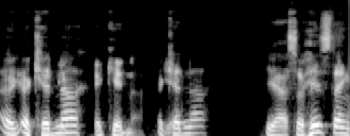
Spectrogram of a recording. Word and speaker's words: echidna: So Knuckles is what's the proper pronunciation? Echidna? Echidna.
